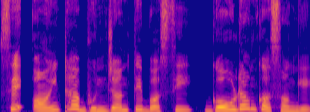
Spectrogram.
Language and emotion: Odia, neutral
